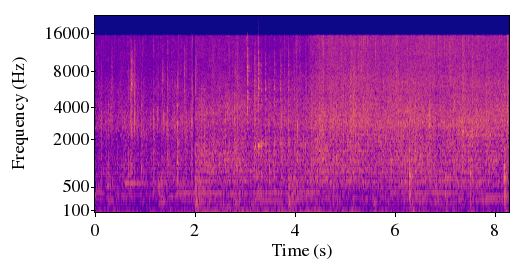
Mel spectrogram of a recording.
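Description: Split red lentils (masoor dal) poured into hot oil with fried onions and poi stems in a non-stick wok, then stirred with a wooden spatula: steady frying sizzle with short scraping clicks of spatula and lentils against the pan. The sizzle grows louder about four seconds in.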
